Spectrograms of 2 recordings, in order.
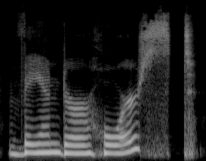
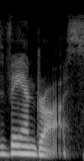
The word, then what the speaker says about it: Vanderhorst: So like it's spelled like if you were to see the street, it would be you would think it was pronounced Vanderhorst. But if you were local to the area, it's Vandross.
